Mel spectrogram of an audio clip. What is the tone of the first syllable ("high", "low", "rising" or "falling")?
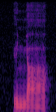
low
